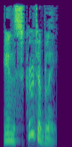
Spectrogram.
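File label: "inscrutably", British English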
